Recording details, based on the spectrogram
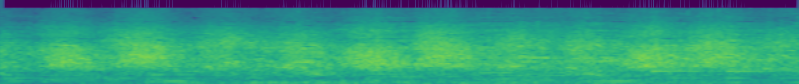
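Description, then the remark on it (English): A large crowd of protesters at an anti-war rally in Washington, led by the Reverend Jesse Jackson, screams and roars at full volume, the noise surging in repeated waves roughly every second, with no single voice standing out. “That was the Reverend Jesse Jackson leading protesters at an anti-war rally yesterday in Washington.”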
